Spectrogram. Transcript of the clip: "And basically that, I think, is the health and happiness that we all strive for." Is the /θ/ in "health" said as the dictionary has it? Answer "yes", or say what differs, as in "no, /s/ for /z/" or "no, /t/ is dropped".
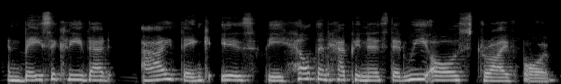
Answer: yes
